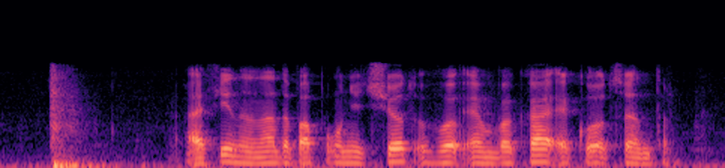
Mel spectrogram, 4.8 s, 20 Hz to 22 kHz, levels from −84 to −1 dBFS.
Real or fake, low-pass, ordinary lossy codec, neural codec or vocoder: real; 5.4 kHz; Opus, 64 kbps; none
